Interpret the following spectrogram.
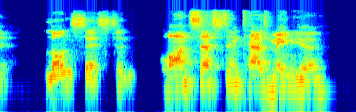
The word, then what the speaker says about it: Launceston: loud casting lounge how do you say it launceston launceston tasmania new york times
